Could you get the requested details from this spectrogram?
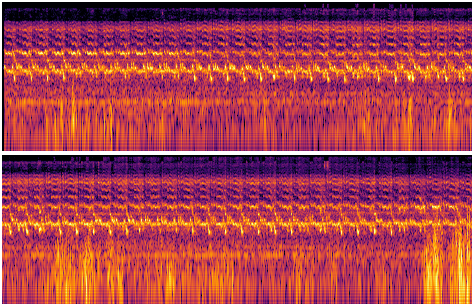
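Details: Package AC indoor unit: pulsing high squeal with steady chirping rhythm over the blower hum, traced on inspection to the drive belt slipping; greasing the belt eliminated the noise and the AC then ran smoothly.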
